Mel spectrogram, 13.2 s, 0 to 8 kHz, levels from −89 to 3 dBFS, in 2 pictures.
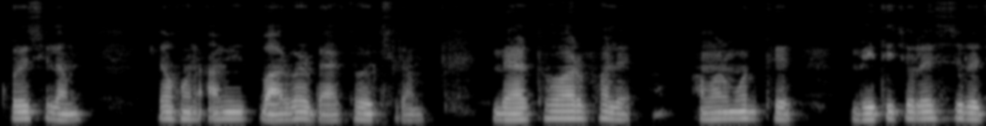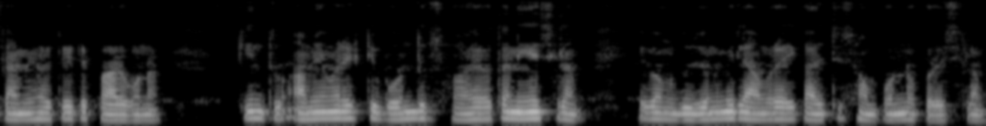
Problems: background sounds at intervals, low volume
